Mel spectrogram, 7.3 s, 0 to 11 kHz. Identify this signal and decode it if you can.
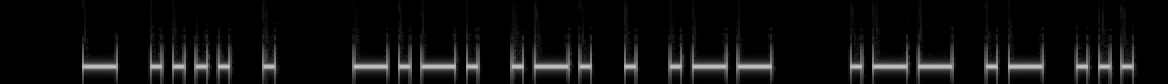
Morse code, heard as a keyed tone, about 17 wpm, 700 Hz. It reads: THE CREW WAS
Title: Sentences from Top 1500 Words 17wpm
